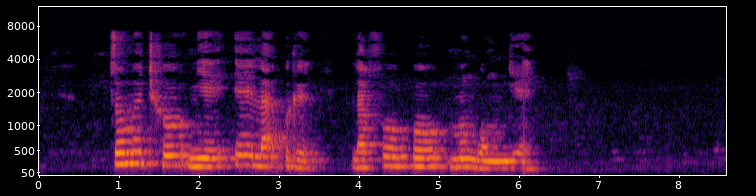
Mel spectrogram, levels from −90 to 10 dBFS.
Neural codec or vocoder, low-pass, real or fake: none; 7.2 kHz; real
